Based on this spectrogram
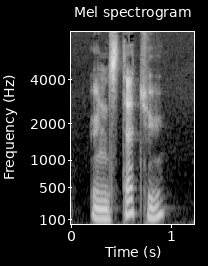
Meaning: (noun) statue; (verb) inflection of statuer: 1. first/third-person singular present indicative/subjunctive 2. second-person singular imperative
- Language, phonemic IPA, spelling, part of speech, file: French, /sta.ty/, statue, noun / verb, Fr-statue.ogg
